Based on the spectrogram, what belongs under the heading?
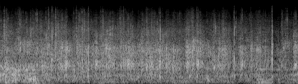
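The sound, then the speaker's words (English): A few people clap in a steady, unenthusiastic patter for about three seconds, a moderate wash of applause that neither builds nor fades much. “That was a desultory clap,”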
